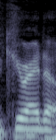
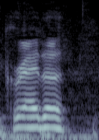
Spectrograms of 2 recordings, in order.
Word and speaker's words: curator: and you're also the creator. – Curator of this week's subject.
